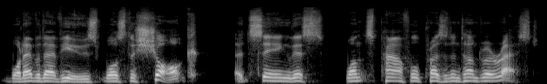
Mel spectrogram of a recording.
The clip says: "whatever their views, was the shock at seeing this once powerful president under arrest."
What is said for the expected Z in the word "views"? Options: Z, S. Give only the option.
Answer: Z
